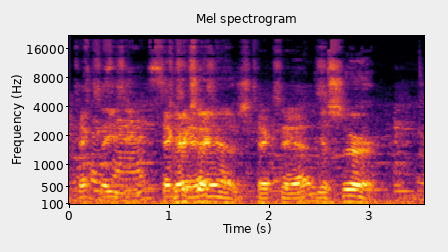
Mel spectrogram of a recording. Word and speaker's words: Texaz: Texaz.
